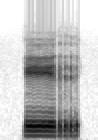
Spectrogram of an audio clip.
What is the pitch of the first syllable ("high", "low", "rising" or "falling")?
low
